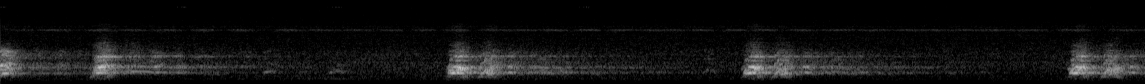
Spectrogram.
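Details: Rex, a dog running around in the night, recorded Oct 7, 2018, barks four times, one sharp harmonic bark roughly every three seconds, each fading with a short echo, over a quiet background and a faint steady high tone.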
